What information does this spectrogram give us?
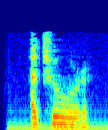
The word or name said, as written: adjure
